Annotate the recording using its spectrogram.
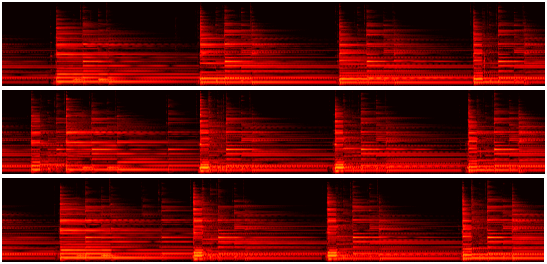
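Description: Background music: acoustic guitar strumming slow chords, one strum about every two and a half to three seconds, each left to ring out and fade before the next.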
